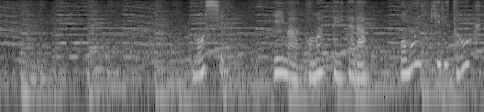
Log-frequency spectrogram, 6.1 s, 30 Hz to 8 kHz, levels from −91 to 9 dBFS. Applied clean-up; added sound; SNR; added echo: none; none; none; none.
